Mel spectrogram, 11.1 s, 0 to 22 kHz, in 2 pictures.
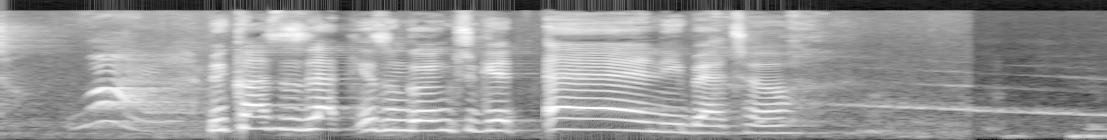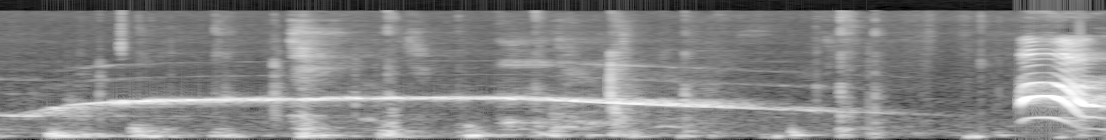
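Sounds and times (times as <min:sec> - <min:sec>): police siren wail: 0:04.0 - 0:10.6
feet marching on wooden stage: 0:05.0 - 0:10.6.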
